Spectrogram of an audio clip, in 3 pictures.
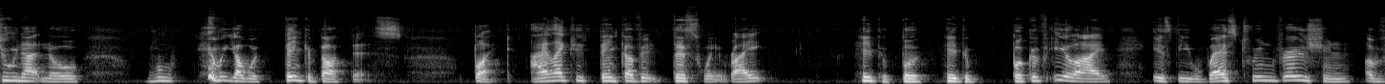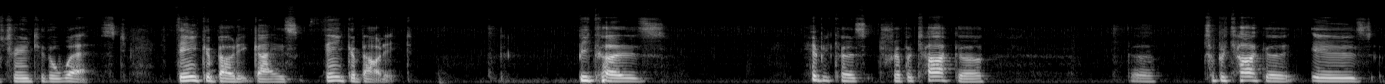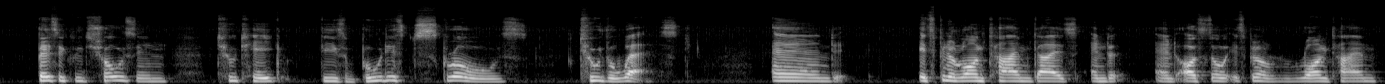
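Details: Adult male streamer with a self-reported speech impediment, with frequent word and phrase repetitions; speech impediment with disfluency.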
